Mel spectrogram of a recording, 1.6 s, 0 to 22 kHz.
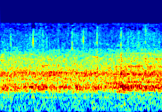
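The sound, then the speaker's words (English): A football stadium crowd roaring in a steady, dense wash of noise at an Ireland versus England match, with Ireland leading 1-0 and one minute left to play, loud and unbroken throughout, with no individual voices standing out. “And the crowd roaring. Listen to them.”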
